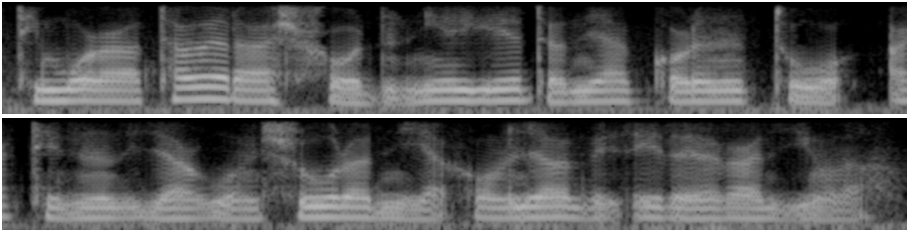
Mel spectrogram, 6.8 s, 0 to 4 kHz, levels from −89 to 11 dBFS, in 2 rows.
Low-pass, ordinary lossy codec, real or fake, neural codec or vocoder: 3.6 kHz; AAC, 32 kbps; fake; autoencoder, 22.05 kHz, a latent of 192 numbers a frame, VITS, trained on many speakers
